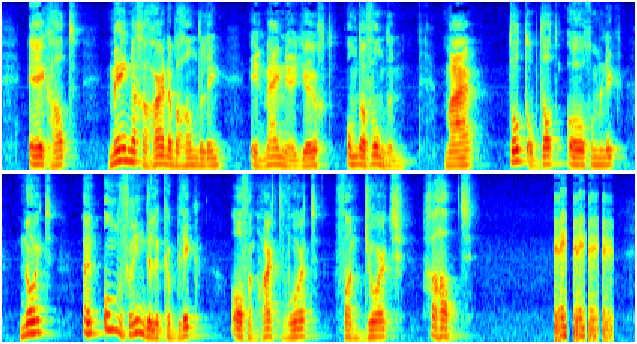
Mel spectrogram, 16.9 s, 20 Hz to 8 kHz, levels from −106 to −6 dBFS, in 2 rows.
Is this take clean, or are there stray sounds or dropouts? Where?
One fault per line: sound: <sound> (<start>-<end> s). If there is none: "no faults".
sound: laugh (15.8-16.6 s)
